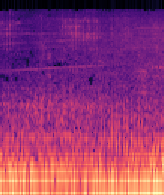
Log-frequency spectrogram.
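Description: Cinematic logo-intro sound effect: a deep, steady low rumble with a faint thin tone slowly rising above it.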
